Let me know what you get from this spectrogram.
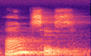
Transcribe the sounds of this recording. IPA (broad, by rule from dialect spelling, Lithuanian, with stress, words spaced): ˈɐnʲt͡sʲiːs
